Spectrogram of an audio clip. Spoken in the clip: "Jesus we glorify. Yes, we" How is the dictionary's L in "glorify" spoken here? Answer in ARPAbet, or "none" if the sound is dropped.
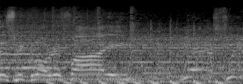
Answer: L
